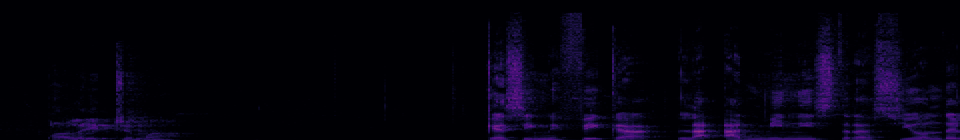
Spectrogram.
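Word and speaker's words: πολίτευμα: Porque como dice aquí la palabra politeuma, que se pronuncia así, Strong's G 4175, Palituma. Palituma.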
